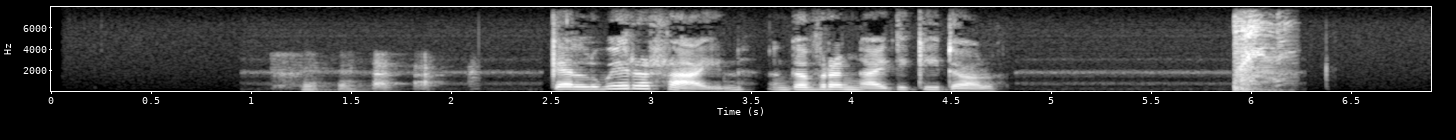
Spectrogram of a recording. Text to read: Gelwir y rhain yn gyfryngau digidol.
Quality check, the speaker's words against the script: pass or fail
pass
